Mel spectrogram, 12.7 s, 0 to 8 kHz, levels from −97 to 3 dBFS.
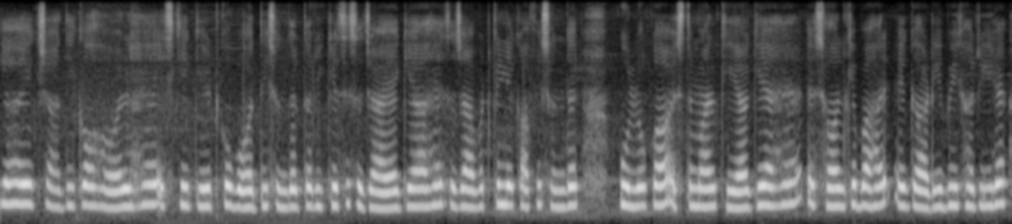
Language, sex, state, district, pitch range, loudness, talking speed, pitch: Hindi, female, Rajasthan, Churu, 235-260 Hz, -19 LUFS, 175 wpm, 250 Hz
